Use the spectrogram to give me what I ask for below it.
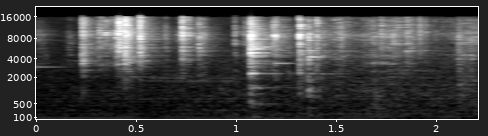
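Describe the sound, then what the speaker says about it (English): A spoon stirring salt into vegetable broth in an Instant Pot, with repeated light metallic clinks and scrapes against the pot in a quick irregular rhythm. "Just give this a stir to dissolve all that salt"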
